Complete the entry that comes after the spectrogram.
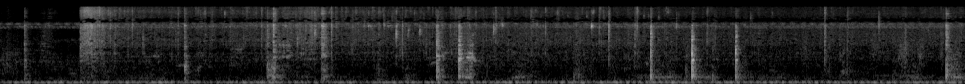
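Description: Ginger strips frying in hot oil in a metal wok: the sizzle starts suddenly about a second in as they hit the oil, and a steel ladle clinks and scrapes against the wok as they are stirred.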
